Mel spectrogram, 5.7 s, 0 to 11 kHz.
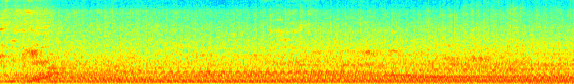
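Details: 302 V8 budget rebuild with a temporarily hooked-up carburetor, fuel line and starter: a steady, even idle with a smooth firing beat, no knocks or misses, as the fuel pump feeds the carb. Runs cleanly; a fuel filter leak was found after.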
